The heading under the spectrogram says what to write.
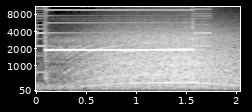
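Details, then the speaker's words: Power Probe 3 energizing the cooling fan relay: a sharp click, then cooling fans whir up steadily under a thin high tone before cutting off and spinning down, showing relay and fans work. "And that's showing that the relay works and the fan works."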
